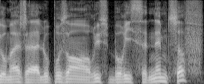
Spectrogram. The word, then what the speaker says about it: Nemtsov: Boris Nemtsov. Je ne sais pas si je mets l'accent tonique comme il faut exactement, Marie Mendras. – Parfait. – Dites-le. Nemtsov.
